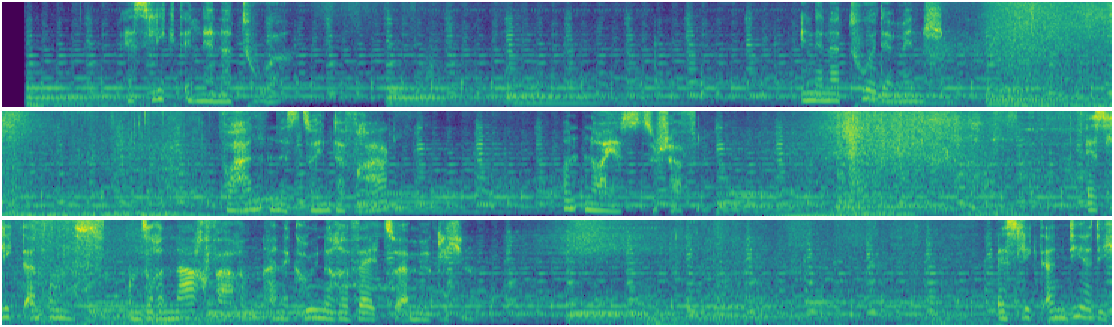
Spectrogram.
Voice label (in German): deutsch; KAPSCH; SYNCHRON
